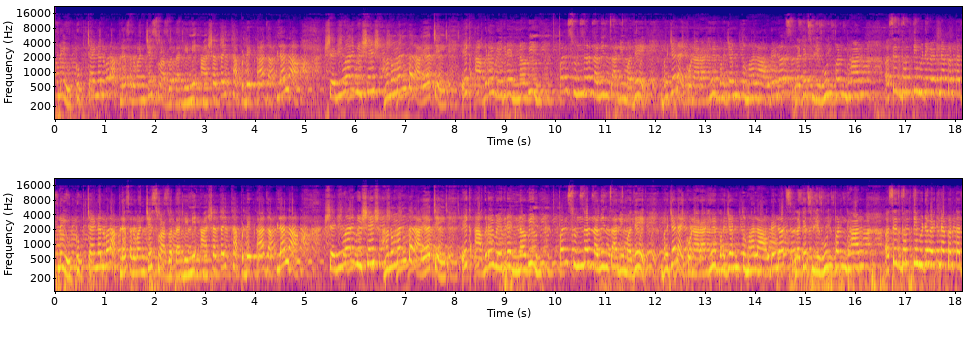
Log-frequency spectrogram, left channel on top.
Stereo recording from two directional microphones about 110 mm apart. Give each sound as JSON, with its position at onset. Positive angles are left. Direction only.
{"t": 0.7, "sound": "a woman's voice", "side_deg": -55}
{"t": 2.6, "sound": "a woman's voice", "side_deg": -45}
